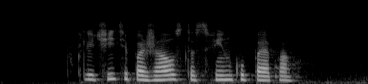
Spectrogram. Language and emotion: Russian, neutral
